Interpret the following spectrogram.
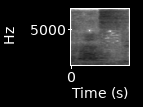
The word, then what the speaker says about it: Kass: um his last name rhymes with ass and he's going to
